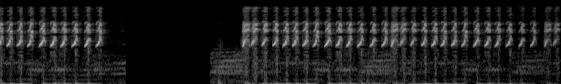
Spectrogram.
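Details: A female Streak-headed White-eye, in a songbird training recording, gives rapid, high, sharp chirps, about three a second, in long runs broken by one brief silent gap.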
